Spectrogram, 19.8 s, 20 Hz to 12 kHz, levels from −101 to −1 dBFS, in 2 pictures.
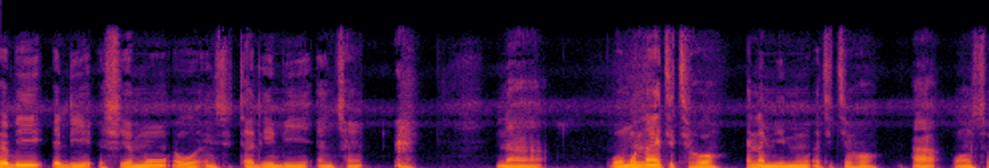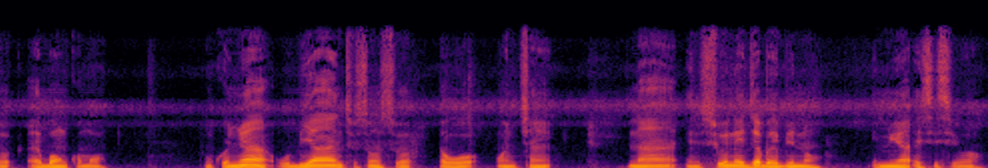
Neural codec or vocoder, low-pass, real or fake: none; 9.9 kHz; real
